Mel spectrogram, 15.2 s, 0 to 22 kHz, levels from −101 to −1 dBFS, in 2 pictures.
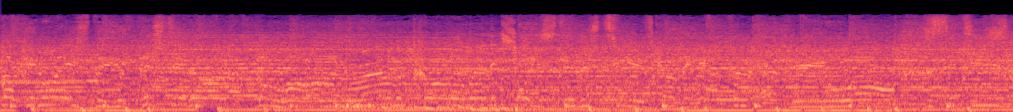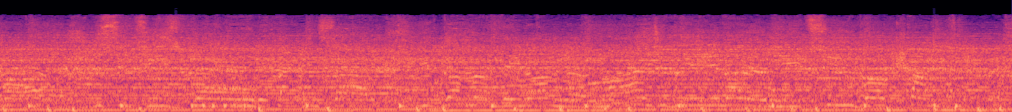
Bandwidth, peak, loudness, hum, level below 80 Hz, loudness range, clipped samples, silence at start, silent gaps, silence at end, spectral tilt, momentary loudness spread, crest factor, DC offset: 13 kHz; -8 dBFS; -18 LUFS; none; -32 dBFS; 1 LU; under 0.1%; 0 s; none; 0 s; -3 dB/octave; 1 LU; 12 dB; under 0.1%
